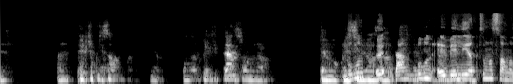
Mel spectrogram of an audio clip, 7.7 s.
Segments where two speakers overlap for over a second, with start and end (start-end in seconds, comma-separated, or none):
5.1-7.2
